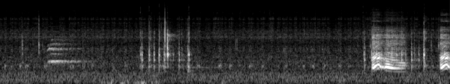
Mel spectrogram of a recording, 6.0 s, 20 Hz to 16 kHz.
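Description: LEGO Mindstorms EV3 brick's speaker playing its recorded 'Uh-oh' voice clip twice near the end, each a falling two-part call, as the touch sensor is pressed. Earlier there is a short electronic beep about a second in and a few light clicks.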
